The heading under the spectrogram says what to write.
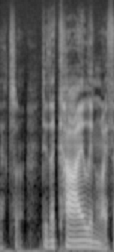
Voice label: "cael", Welsh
